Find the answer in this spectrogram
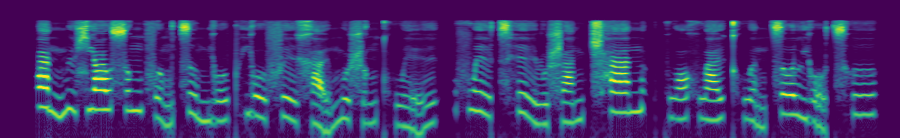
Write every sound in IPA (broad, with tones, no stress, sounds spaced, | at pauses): a˥˧ n m y˥˩ ɕ j ɑ˥ ʊ̯ s ʊ˥ ŋ f ɤ̰˨˩ ŋ t͡s ɹ̩˥˩ m j o˧˥ ʊ̯ pʰ j o˥˧ ʊ̯ f e˥˩ ɪ̯ x a̰˨˩ ɪ̯ m u˥˩ ʂ ʊ˧˥ ŋ kʰ w ḛ˨˩˦ ɪ̯ | f w e˥˧ ɪ̯ t͡sʰ e˥˩ ɪ̯ ɻ u˩ ʂ a˧˥ n ʈ͡ʂʰ a˥ n | k w ɔ˧˥ x w a˧˥ ɪ̯ kʰ w ə̰˨˩ n t͡s ɤ˥ l j o̰˨˩ ʊ̯ t͡sʰ ɹ̩˥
